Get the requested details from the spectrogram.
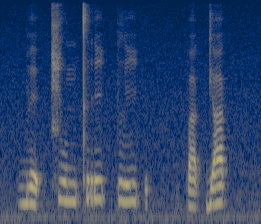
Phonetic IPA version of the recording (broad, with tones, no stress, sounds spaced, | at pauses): b e˨˩ ʔ t͡ɕ u˧ n t r i˦˥ ʔ p l i˥˩ ʔ | p a˨˩ k̚ j a˥˩ k̚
